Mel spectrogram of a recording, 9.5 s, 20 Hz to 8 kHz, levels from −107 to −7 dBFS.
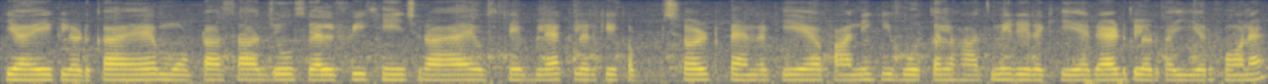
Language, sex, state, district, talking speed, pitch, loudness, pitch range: Hindi, female, Rajasthan, Bikaner, 210 wpm, 185 Hz, -18 LUFS, 185-190 Hz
